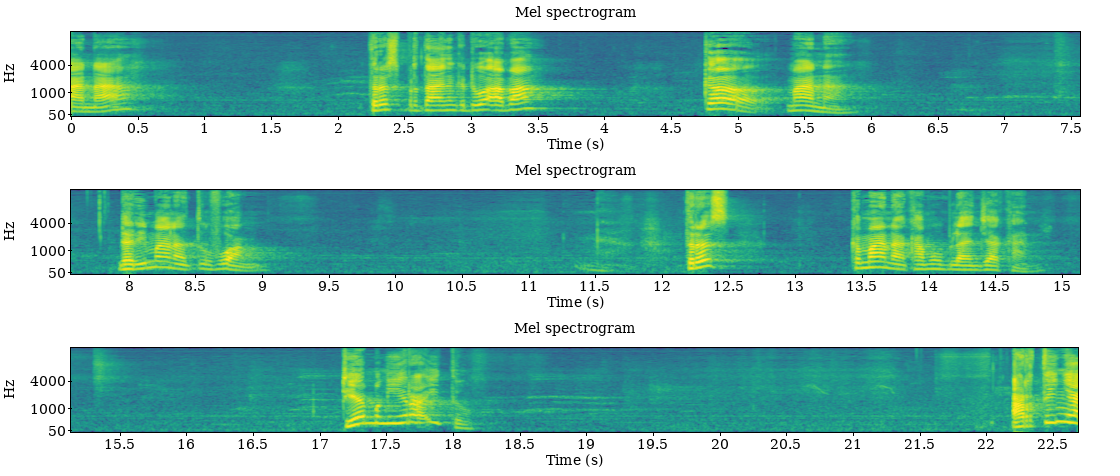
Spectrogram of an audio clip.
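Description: A man speaks calmly through a microphone in short phrases with pauses, in a room with some echo.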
